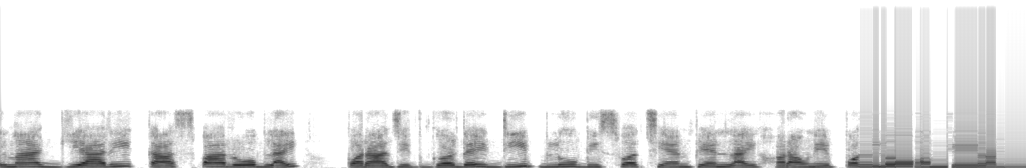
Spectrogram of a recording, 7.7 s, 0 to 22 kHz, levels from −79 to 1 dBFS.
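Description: Right from the start the whole clip carries Speex codec damage: the speech sounds hoarse and grainy, and the thin excitation is what you'd expect from a rate somewhere near 10 kbps.

From 6.44 s to 7.69 s it turns into robotic sound from repeated short buffers, a rigid metallic buzz at 100 Hz that still loosely tracks the speech. That's likely a 10 ms chunk being replayed over and over while all the real audio in that stretch is skipped.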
